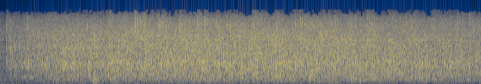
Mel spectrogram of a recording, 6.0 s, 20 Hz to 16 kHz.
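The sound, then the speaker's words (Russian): Loud, sustained standing ovation in 1990 from a large hall audience that rises to its feet to see off a speaker, a dense steady roar of many hands clapping at once with no break, continuing evenly without any voices rising above it. “Зал встает, его провожают стоя аплодисментами.”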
